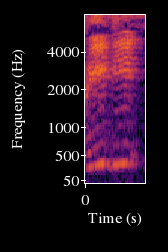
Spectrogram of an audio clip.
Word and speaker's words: read: তো হবে I will have read, মানে রিডই মানে রিড ভার্বের থার্ড ফর্ম হবে রেড। উচ্চারণ প্রনাউন্সিয়েশনটা হবে রেড, বাট স্পেলিংটা রিডই থাকে, RED রিডই থাকে, তো প্রনাউন্সিয়েশন হবে রেড।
